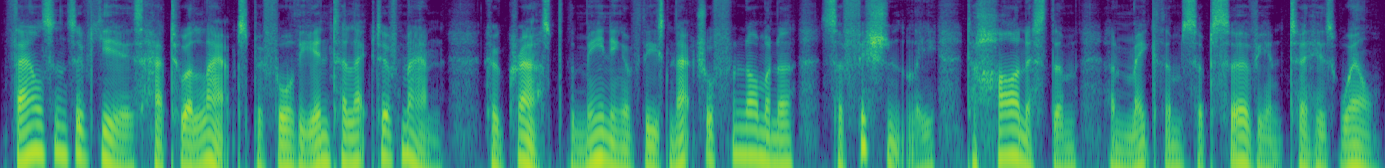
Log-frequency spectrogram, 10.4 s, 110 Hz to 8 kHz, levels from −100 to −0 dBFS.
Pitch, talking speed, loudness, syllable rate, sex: 105 Hz, 175 wpm, -21 LUFS, 5.3 syllables/s, male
